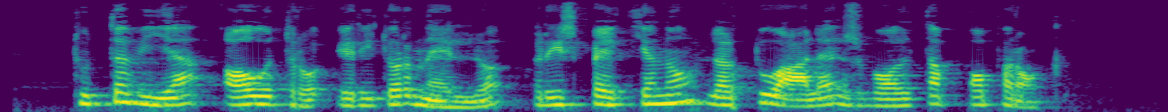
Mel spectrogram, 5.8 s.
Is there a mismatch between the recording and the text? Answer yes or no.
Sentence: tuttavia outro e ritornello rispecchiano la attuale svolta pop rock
no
